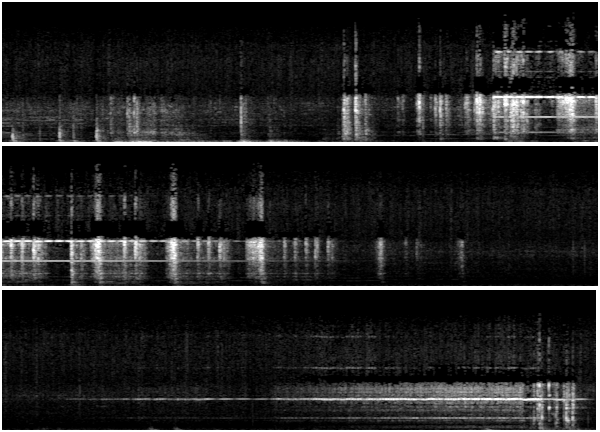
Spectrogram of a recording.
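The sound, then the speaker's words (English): Telephone ringing on a call placed from a public phone booth, bright ringing tones among rattling, clattering noise that is busiest early on, with no talk. “Pardon me a second, will you, Valerie? I got to make a phone call. There's a booth. It'll only take a minute or two.”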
